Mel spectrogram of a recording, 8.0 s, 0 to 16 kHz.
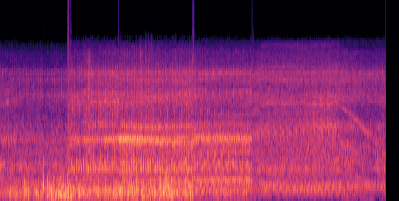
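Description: Tata Intra V30 pickup's diesel engine idling, with a thin steady whine over the rumble for a few seconds. The sound drops a little about five seconds in and cuts off abruptly near the end.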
